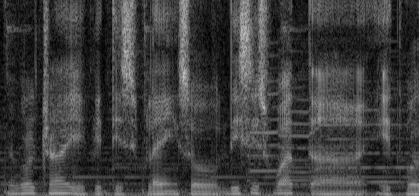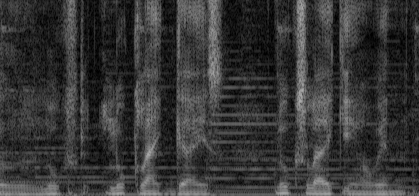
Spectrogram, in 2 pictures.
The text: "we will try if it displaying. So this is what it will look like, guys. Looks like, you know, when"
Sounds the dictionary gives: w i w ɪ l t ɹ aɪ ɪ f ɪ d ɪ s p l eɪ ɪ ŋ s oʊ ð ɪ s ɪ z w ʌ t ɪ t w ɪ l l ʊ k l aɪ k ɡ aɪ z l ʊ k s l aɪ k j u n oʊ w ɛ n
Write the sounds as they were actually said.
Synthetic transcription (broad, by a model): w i w ɪ l t ɹ aɪ ɪ f ɪ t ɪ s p l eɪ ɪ ŋ s oʊ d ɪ s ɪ s w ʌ t ɪ t w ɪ l l ʊ k l aɪ k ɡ aɪ s l ʊ k s l aɪ k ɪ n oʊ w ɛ n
